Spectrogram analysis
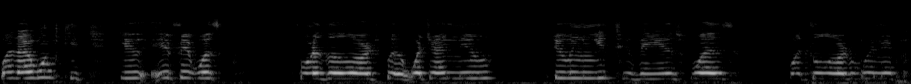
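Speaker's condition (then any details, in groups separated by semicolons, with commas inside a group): Cerebral palsy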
